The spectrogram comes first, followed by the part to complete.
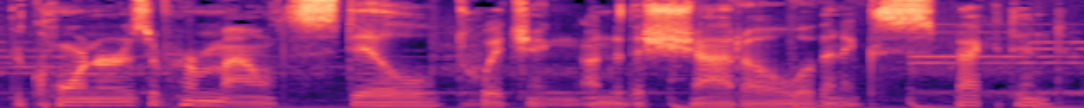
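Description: A man narrating a scripted horror thriller in a dramatic, deliberate manner. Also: deep voice, over music.

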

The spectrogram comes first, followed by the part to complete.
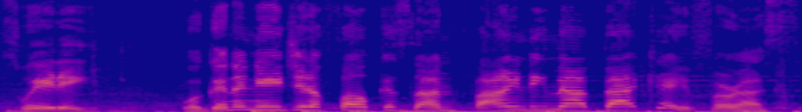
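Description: Sassy villainess, animated and high. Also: female voice, moderate pace, over music. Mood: coaxing. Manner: sassy, cajoling. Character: brash, coaxing villainess handling a child. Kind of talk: video game cutscene acting.

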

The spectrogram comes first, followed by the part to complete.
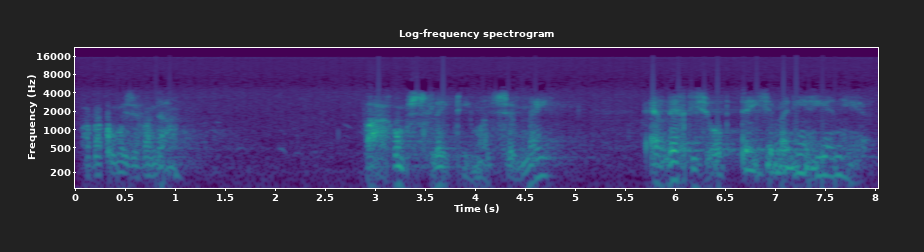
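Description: A man's voice: mid-range voice, huge pitch swings, measured pace, pauses often. An actor playing a bold, curious man in a radio play, intent and decisive as he leads the way. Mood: intrigued. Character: bold, curious man leading the way through crypt. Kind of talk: Dutch radio play acting. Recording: echoey, hissy old radio recording.

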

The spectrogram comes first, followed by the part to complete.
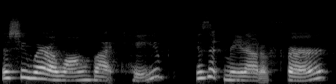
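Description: A woman voicing an excitable, pesky little girl who fires off eager questions. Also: extremely high pitch, dull audio, voice pushed up, heavily acted. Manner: rapid-fire eager questioning.

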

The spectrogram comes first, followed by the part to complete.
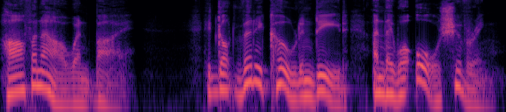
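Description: A man's voice: lowish voice, huge pitch swings, normal speed, slightly rough, no room sound, full character voice. A man with an English accent narrating a children's adventure audiobook as a scripted story.

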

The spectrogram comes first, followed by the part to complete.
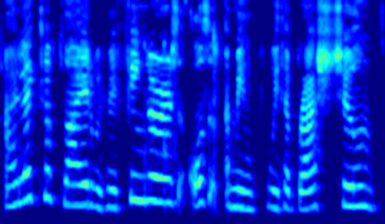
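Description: A woman in her forties from Peru with a Peruvian Spanish accent, chatting through a makeup tutorial at home, animated as she applies products. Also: high voice, moderate pace. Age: 40s. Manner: animated, gestures a lot while talking. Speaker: beauty vlogger. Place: home room with holiday decor.

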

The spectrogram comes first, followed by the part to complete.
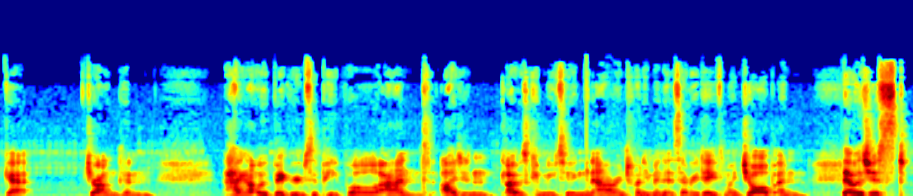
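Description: A woman's voice: medium pitch, little pitch movement, moderate pace, low-quality recording. A woman in her twenties answering viewer questions to camera in a casual, rambling way, sounding stuffy from a cold. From Wales. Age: 20s. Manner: chatty, rambling with fillers and restarts. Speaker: cook and influencer. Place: bedroom at home, indoors. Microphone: camera on a tripod in front of her.

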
